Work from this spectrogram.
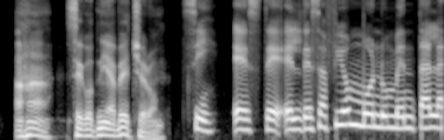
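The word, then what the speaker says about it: Сегодня вечером: Esta noche, que bueno, en ruso se pronuncia algo así como Segotnia Becharom. Ajá. Segnia Becharom.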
